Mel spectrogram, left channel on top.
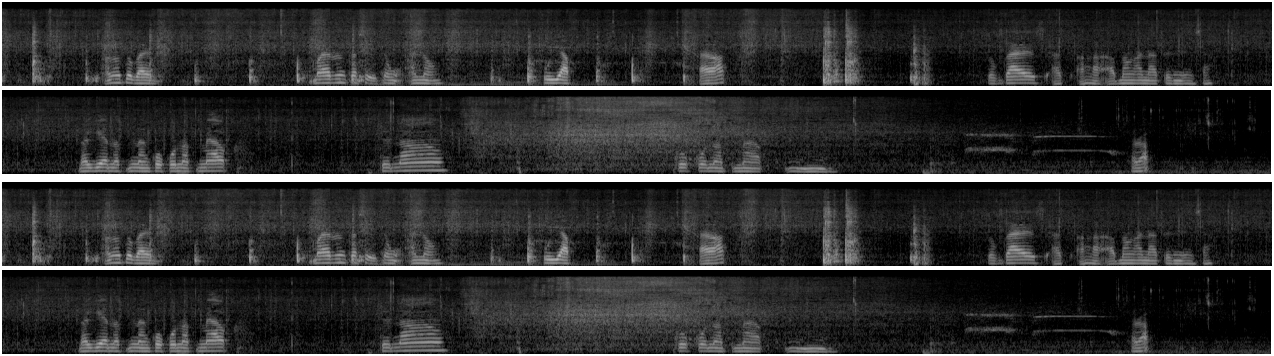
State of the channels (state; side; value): identical; both; correlation 1.00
